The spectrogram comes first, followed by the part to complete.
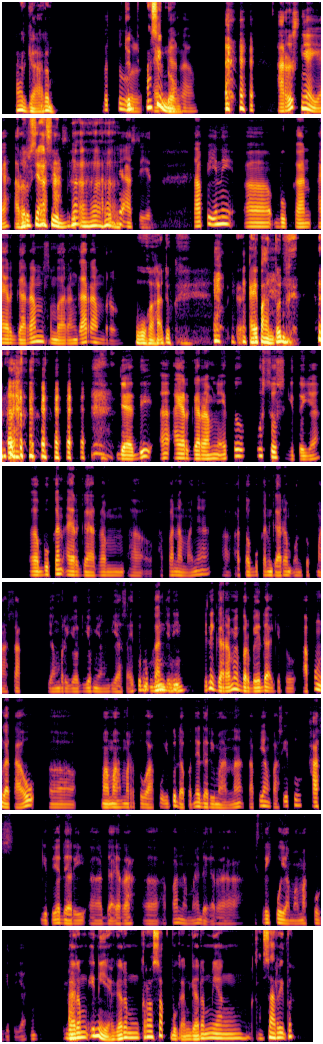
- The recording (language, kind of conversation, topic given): Indonesian, podcast, Bisakah kamu ceritakan satu tradisi keluarga yang paling berkesan buat kamu?
- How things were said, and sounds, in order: chuckle; tapping; other background noise; laughing while speaking: "Waduh!"; laugh; laugh; other noise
